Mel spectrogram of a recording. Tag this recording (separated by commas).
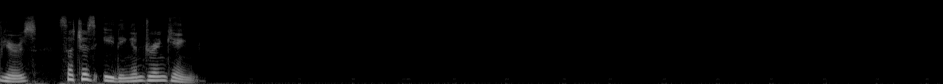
Speech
